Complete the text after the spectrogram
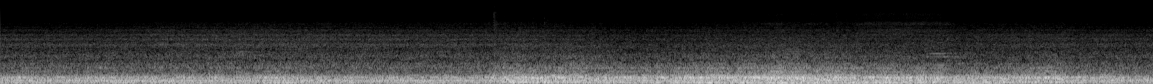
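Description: A passing train roars by close alongside.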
